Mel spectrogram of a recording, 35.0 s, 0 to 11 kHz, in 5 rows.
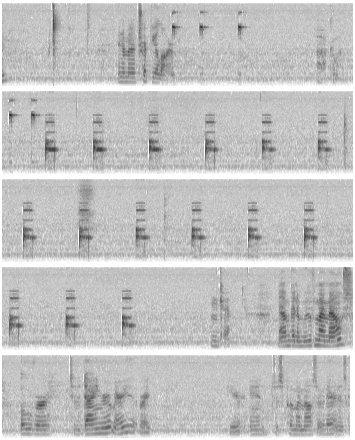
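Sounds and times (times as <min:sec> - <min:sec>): alarm keypad beeping: 0:07.2 - 0:08.2, 0:08.8 - 0:09.2, 0:10.0 - 0:10.2, 0:11.1 - 0:11.4, 0:12.2 - 0:12.5, 0:13.4 - 0:13.6, 0:14.5 - 0:14.8, 0:16.7 - 0:17.0, 0:17.8 - 0:18.2, 0:19.0 - 0:19.3, 0:20.1 - 0:20.4, 0:21.2 - 0:21.5, 0:22.4 - 0:22.6, 0:23.5 - 0:23.8.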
